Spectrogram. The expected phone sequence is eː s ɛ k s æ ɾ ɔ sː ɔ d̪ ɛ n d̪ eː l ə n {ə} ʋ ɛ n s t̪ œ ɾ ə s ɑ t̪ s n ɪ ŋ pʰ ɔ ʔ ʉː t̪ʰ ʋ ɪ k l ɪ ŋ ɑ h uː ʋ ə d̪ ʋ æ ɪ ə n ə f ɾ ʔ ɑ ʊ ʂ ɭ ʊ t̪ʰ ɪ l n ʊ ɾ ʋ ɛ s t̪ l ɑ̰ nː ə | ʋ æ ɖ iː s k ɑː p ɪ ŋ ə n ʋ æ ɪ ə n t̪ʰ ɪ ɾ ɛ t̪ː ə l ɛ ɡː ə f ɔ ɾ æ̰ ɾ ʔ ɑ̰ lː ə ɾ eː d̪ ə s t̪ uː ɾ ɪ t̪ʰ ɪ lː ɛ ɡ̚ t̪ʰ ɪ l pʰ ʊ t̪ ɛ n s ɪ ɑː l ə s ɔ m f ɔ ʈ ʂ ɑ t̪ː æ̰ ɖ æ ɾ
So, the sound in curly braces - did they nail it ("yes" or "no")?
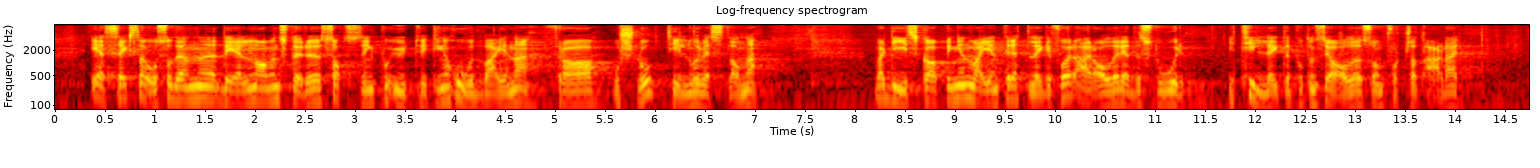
no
